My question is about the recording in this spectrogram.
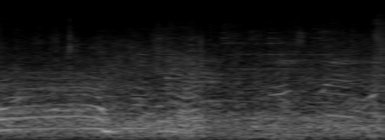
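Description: A Camargue bull bellowing, a long drawn-out call that ends about two-thirds of a second in, followed by the murmur of crowd chatter.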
